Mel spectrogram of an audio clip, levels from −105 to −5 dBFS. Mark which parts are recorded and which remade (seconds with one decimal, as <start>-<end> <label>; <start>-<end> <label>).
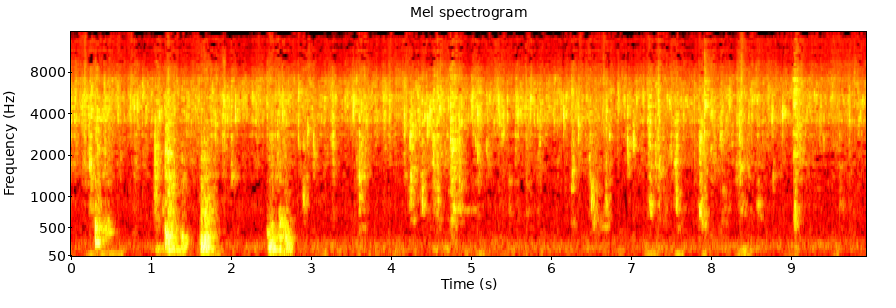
0.0-9.9 recorded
